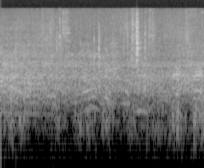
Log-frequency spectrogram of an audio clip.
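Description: Quiet talking of people near the camera, with one sharp knock about one and a half seconds in.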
